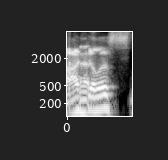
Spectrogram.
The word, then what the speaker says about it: Oculus: I just saw Camp yesterday brought their, is it an Oculus? Is that how you say it? – Yeah, the Oculus, the VR.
